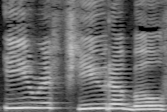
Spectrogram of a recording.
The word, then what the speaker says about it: irrefutable: Oh my irrefutable father. Irrefutable. Ok? Atenção que esse U tem som de U.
